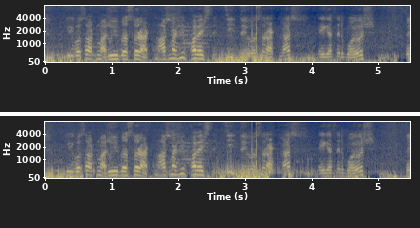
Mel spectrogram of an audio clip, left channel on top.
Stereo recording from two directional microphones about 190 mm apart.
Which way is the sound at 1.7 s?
25° right (ahead or behind).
